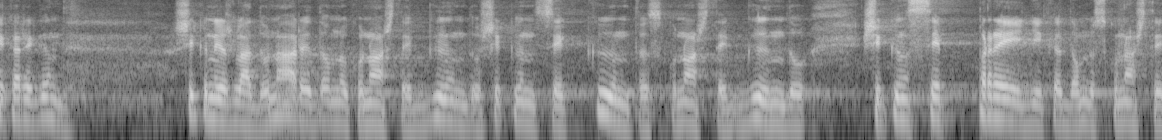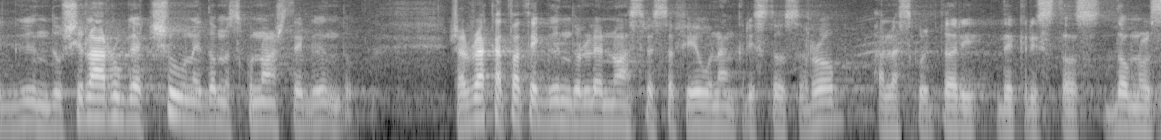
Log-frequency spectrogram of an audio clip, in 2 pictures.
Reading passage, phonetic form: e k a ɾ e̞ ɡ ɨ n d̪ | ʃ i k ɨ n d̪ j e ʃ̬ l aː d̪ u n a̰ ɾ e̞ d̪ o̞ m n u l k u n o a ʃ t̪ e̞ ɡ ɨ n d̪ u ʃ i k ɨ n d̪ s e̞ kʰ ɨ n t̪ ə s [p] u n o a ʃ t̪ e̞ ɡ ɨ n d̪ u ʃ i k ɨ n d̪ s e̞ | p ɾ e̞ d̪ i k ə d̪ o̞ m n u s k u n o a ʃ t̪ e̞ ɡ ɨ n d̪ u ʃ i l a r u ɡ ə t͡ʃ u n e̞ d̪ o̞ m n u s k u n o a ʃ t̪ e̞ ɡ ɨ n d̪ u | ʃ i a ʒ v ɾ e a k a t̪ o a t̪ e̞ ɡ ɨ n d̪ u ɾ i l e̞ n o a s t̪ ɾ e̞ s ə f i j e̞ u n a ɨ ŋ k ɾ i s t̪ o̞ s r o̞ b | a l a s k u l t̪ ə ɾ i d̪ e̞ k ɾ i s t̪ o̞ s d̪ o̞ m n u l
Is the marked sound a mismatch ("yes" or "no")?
yes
